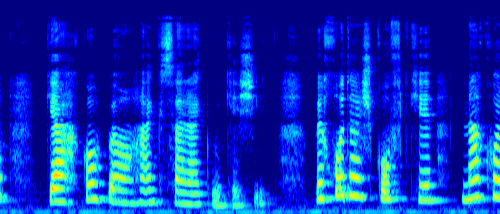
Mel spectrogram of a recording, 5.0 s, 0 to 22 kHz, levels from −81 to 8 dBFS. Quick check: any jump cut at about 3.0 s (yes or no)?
yes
